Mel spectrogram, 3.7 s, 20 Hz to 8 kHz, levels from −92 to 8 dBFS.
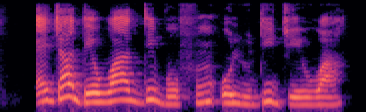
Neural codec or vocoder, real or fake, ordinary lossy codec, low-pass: none; real; none; 7.2 kHz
